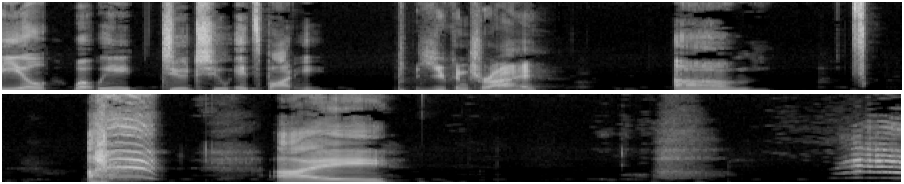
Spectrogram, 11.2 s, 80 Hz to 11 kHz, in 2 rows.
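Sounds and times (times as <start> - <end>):
speech: 0.0 - 3.4, 4.2 - 5.4, 7.3 - 8.1
faint noise: 0.0 - 11.2
cat meowing angrily: 10.8 - 11.2.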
